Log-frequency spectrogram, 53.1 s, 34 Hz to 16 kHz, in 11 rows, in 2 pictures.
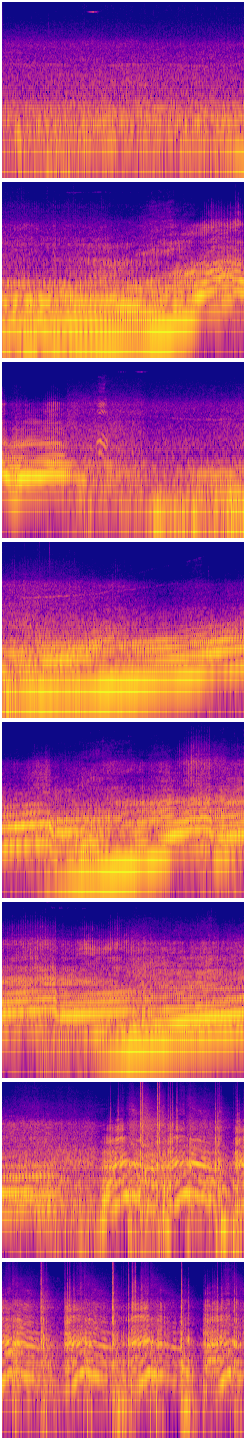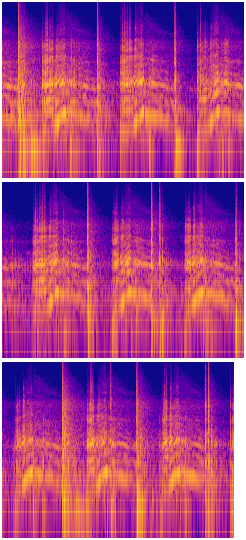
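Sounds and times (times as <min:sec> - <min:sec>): car engine accelerating hard: 0:03.4 - 0:53.0
exhaust pops and bangs: 0:31.0 - 0:53.0.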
